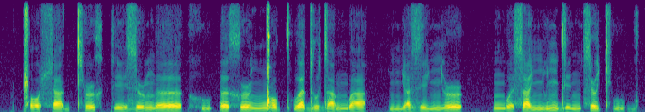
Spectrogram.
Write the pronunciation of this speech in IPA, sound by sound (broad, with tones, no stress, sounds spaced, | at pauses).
ǁ ɔ˩ ɬ a˨˩˦ ɡ cʰ ə˞˧˥˧ x k e˨˩˦ z ə˞˧˥˧ ŋ ɜ˧˥˧ | h u˩ ʔ ɜ˥˧ x ə˞˥˧ ŋ͡ǃ ɔ˧ kʷʼ a˥˧ d u˥˧ d a˨˩˦ ŋʷ a˧ | ɲ a˩ z e˨˩˦ ɲ ə˞˧˥˧ | ŋʷ ɜ˨˩˦ s a˧ ɲ u˧˥˧ ɲ d e˨˩˦ ŋ s ə˞˥˧ cʰ u˩ ɡ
